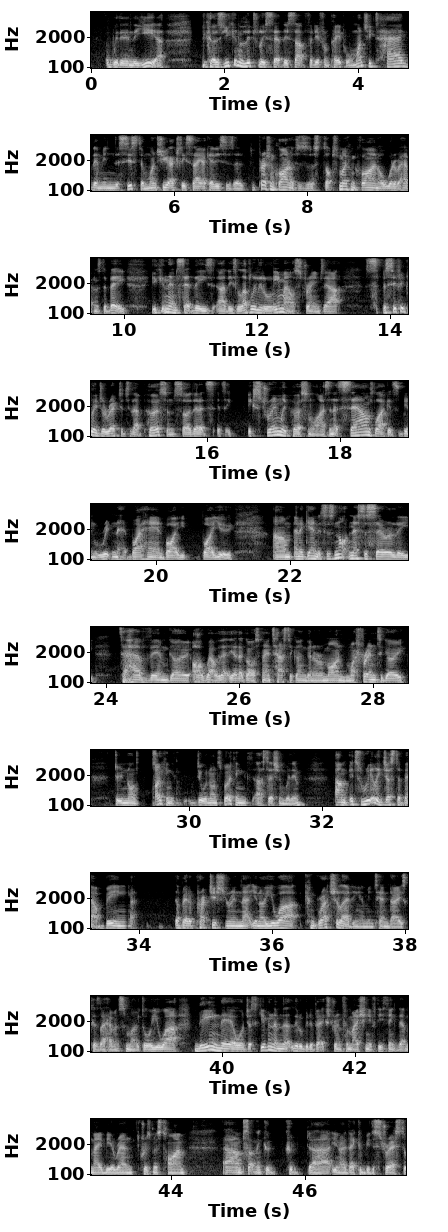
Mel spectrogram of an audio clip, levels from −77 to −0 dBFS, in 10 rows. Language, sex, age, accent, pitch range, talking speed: English, male, 30-49, Australian, 100-130 Hz, 220 wpm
